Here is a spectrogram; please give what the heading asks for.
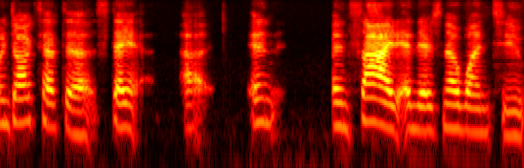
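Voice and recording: With ordinary pitch variation and a quiet background, someone is reading aloud in a natural voice.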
